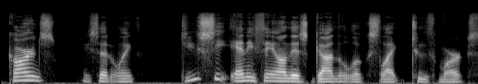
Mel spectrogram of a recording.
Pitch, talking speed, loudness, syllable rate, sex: 150 Hz, 215 wpm, -19 LUFS, 5.0 syllables/s, male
